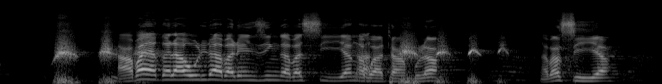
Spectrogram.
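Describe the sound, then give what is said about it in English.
A voice imitates a wolf whistle, the horned dog call boys make at a woman wearing makeup, a rising and falling whistled call with sliding pitch, set among bursts of energetic spoken delivery that surround and overlap it. “That horned dog call or wolf call.”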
